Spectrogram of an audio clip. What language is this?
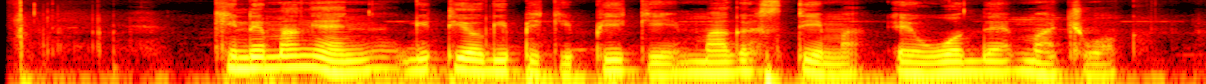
Luo (Kenya and Tanzania)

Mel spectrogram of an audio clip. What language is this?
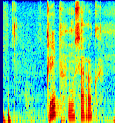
Russian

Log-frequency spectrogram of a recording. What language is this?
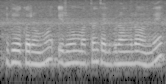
Telugu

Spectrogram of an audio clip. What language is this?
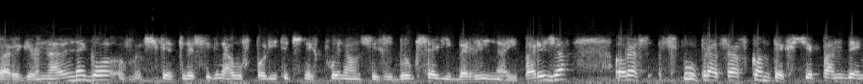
Polish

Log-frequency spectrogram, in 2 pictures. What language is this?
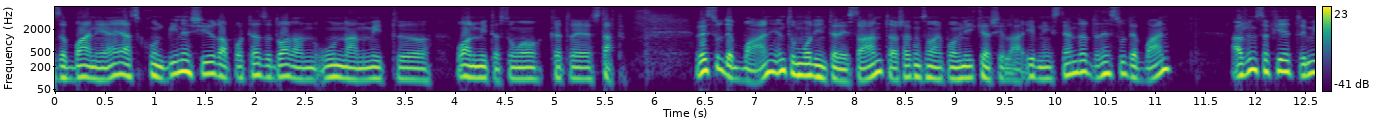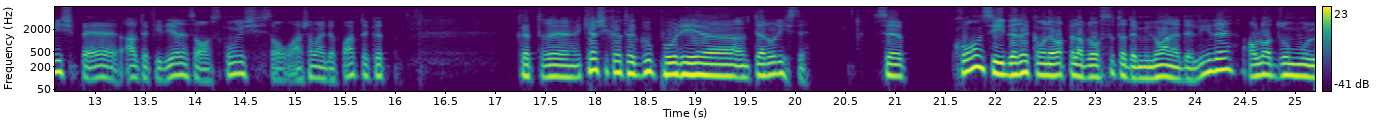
Romanian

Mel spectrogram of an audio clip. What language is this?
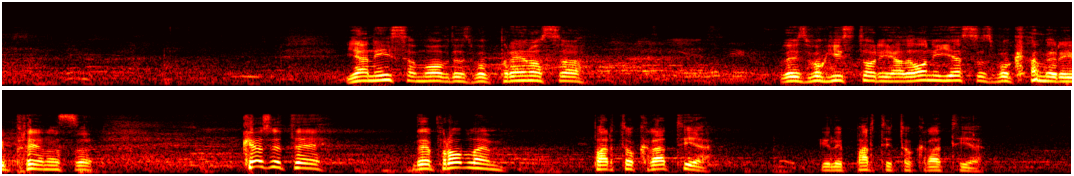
Serbian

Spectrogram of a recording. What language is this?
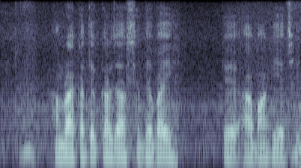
Maithili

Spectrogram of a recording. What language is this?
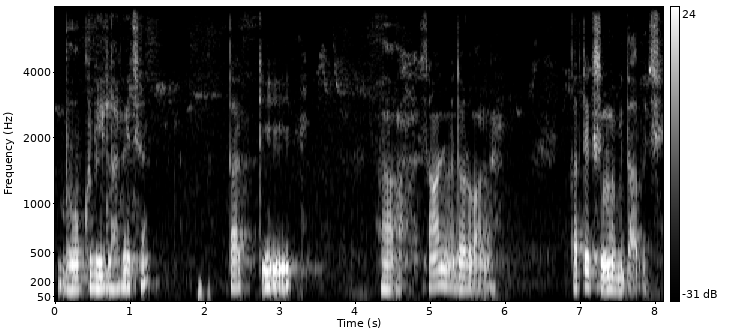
Maithili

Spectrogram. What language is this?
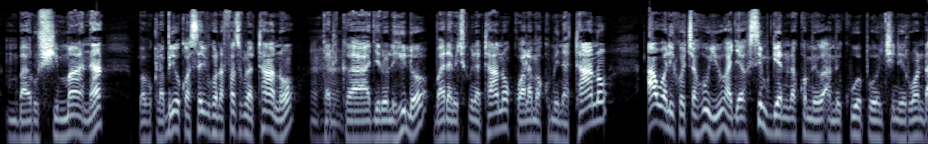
Swahili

